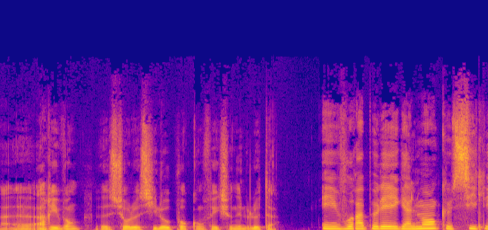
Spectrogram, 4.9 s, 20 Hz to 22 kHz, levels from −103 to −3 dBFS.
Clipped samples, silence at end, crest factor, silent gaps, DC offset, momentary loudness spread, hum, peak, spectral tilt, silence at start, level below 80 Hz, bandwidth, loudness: under 0.1%; 0 s; 16 dB; none; under 0.1%; 11 LU; none; -2 dBFS; -5 dB/octave; 0 s; -40 dBFS; 13.5 kHz; -19 LUFS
